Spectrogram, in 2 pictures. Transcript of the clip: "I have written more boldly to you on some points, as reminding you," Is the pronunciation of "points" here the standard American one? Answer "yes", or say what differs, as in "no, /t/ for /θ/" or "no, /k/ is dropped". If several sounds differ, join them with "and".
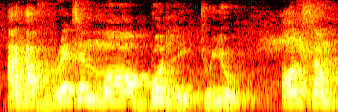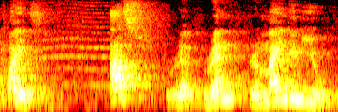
yes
